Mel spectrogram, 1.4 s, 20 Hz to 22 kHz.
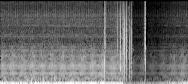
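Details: Philips PH202 vacuum tube console record player fed into a soundboard, with the phono cable shield not attached to the plug and the ground wire unconnected: strong steady low hum with brief clicks and no cartridge signal heard, loud mains hum, cause not confirmed.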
